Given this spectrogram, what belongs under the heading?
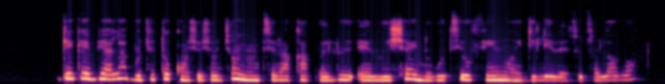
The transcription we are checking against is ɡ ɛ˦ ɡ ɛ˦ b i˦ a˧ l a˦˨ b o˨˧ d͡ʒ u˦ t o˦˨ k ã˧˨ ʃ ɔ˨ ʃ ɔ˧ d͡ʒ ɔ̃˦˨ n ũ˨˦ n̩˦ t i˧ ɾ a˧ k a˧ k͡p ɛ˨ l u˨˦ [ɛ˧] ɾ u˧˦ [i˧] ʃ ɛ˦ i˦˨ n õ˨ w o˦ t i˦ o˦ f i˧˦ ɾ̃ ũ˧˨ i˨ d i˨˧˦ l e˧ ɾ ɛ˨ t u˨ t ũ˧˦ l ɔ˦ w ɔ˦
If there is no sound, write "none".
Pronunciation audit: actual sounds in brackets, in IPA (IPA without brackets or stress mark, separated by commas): ɛ˧, i˧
